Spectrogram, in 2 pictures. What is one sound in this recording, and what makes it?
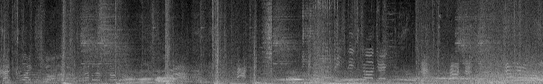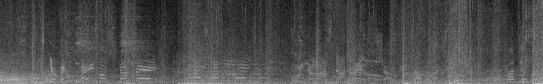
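Weapon blows clang against a shield.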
